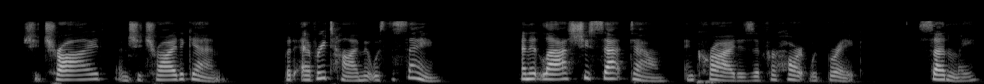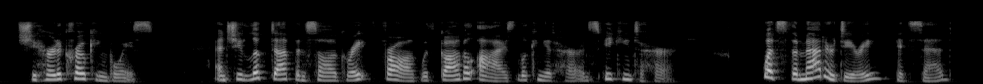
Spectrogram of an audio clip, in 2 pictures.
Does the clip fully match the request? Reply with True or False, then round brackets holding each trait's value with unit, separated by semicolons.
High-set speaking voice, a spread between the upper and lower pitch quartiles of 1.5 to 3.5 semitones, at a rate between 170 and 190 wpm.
False (215 Hz; 5.4 semitones; 180 wpm)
